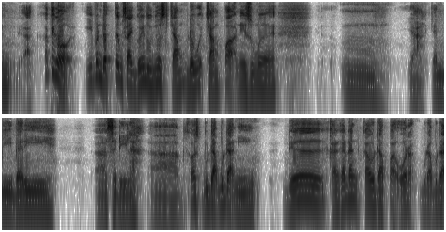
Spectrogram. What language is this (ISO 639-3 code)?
msa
